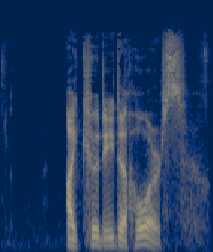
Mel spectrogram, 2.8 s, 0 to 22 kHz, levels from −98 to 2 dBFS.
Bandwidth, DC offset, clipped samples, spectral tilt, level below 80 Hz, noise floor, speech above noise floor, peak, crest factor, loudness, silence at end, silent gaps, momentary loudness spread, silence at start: 14 kHz; under 0.1%; under 0.1%; -2.5 dB/octave; -78 dBFS; -83 dBFS; 48 dB; -10 dBFS; 26 dB; -34 LUFS; 0.35 s; none; 8 LU; 0.9 s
